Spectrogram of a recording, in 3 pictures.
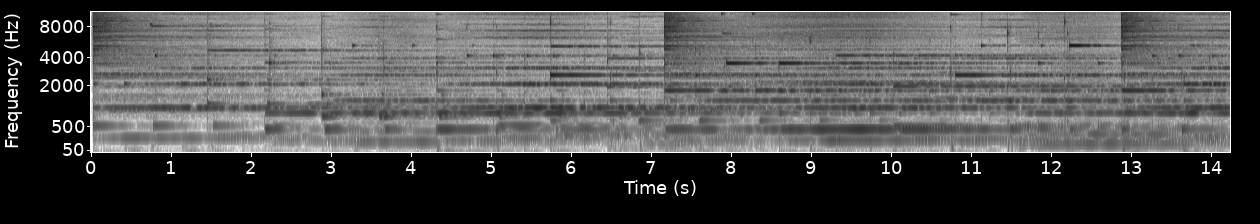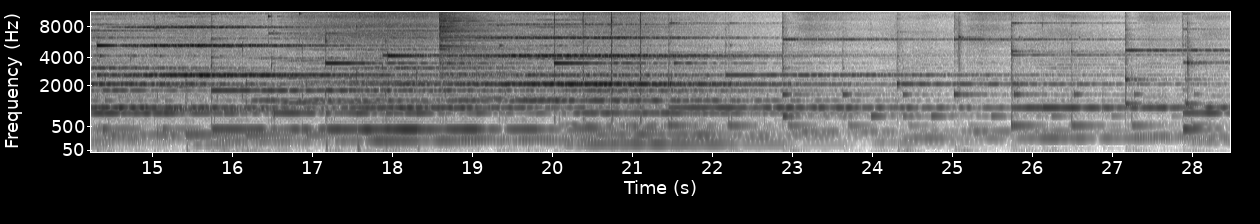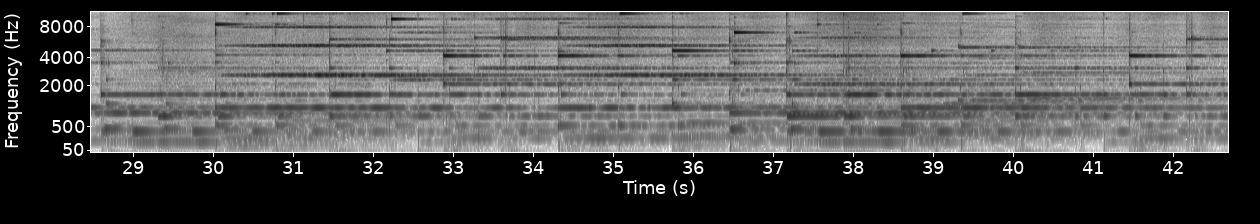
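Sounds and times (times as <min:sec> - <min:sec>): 
sparkling bells: 0:00.0 - 0:42.6.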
